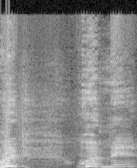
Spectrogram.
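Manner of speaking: loud high-pitched freaked-out yelp. Retelling a movie scene, imitating Mark Wahlberg freaking out. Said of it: "The Mark Wahlberg, like, freaking out kinda".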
